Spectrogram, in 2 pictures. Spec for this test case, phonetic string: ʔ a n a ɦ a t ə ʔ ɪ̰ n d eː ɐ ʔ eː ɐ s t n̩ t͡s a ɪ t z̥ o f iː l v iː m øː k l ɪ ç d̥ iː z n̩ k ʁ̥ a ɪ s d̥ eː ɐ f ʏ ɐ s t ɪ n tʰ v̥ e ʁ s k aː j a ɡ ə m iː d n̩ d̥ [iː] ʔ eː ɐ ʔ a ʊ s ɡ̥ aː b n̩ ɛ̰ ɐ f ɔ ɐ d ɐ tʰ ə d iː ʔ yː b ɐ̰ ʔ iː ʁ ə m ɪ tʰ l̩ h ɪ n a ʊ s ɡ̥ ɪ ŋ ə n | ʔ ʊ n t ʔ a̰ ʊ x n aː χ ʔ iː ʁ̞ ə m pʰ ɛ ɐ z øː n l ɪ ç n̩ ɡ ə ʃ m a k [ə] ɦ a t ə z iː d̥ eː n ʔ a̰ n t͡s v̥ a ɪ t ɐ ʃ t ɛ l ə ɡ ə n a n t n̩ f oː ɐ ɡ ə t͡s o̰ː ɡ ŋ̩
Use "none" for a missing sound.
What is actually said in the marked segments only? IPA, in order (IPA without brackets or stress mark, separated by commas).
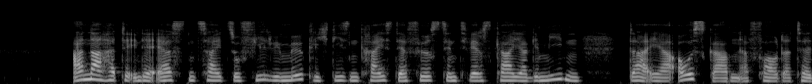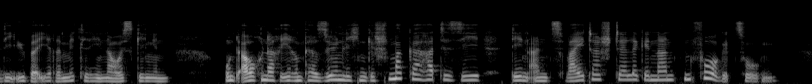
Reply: aː, ə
